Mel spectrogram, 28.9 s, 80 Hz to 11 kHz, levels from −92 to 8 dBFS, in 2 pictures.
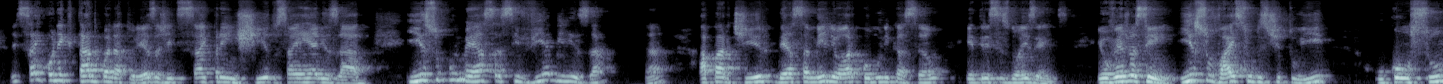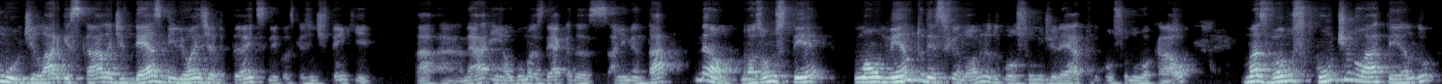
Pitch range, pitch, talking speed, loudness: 140-185 Hz, 160 Hz, 155 wpm, -20 LUFS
